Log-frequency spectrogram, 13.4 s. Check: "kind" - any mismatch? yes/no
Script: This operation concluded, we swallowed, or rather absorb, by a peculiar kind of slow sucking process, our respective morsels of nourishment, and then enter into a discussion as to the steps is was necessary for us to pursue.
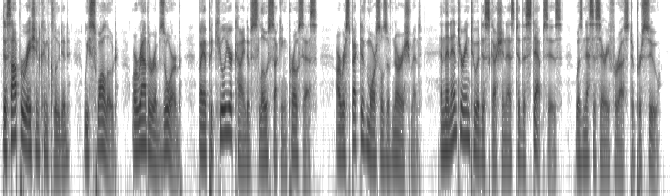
no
